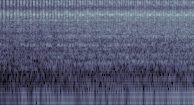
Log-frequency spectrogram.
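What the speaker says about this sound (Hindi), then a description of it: "एयर जो बची हुई थी वो निकल गई इंजेक्टर में से, और अब बिल्कुल शांत इंजन है बिल्कुल।" Hyundai Creta petrol engine idling after injector cleaning, a steady close hum with a low even throb and constant hiss, no talking over it.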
